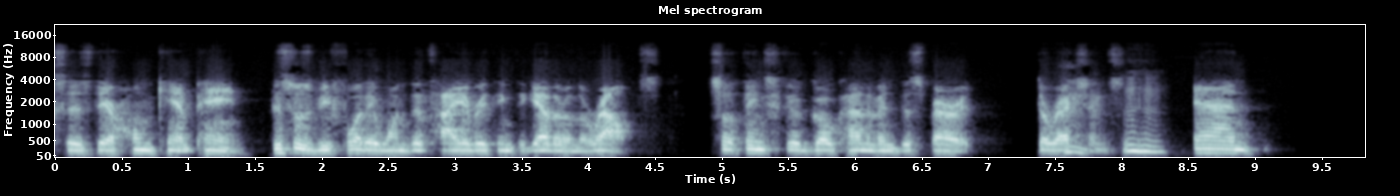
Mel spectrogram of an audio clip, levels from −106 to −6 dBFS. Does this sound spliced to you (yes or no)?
no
